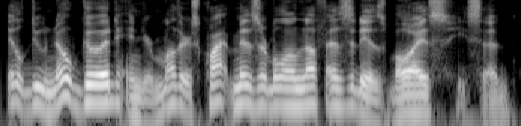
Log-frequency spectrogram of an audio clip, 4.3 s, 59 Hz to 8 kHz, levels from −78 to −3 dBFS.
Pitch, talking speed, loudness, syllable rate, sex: 115 Hz, 220 wpm, -18 LUFS, 5.3 syllables/s, male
